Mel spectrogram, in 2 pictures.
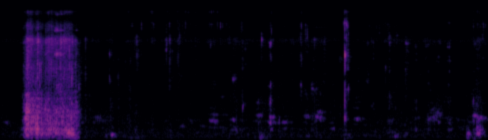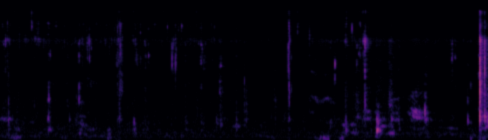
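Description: A person eating fish stew and rice by hand close to the microphone: faint chewing and small mouth clicks scattered throughout, with a brief loud rustling noise about half a second in.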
